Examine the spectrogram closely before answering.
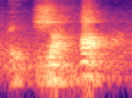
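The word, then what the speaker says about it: שעה: Al final, en el hebreo, cuando esta letra aparece, la letra Hei se debe pronunciar como una J. Shahá.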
